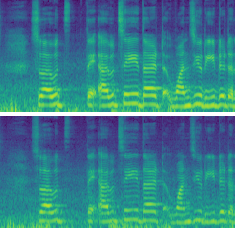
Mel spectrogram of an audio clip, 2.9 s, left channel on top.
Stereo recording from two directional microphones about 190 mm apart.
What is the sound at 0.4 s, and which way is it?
A woman's voice, 35° left (ahead or behind).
